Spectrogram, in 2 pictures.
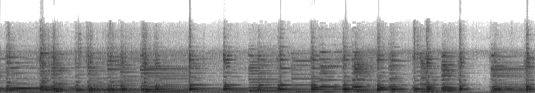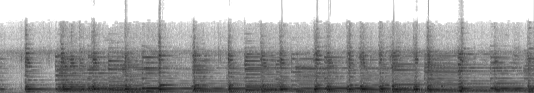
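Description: A banjo and a digital piano playing a bluesy tune together, with quick plucked banjo notes over piano chords and a bass line. The playing softens briefly about halfway through.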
